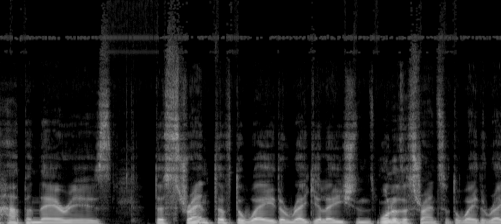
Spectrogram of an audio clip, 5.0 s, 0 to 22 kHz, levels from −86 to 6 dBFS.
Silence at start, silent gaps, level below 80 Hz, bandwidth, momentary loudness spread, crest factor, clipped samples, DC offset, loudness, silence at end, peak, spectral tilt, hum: 0 s; none; -58 dBFS; 19.5 kHz; 8 LU; 16 dB; under 0.1%; under 0.1%; -24 LUFS; 0 s; -8 dBFS; -6 dB/octave; none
